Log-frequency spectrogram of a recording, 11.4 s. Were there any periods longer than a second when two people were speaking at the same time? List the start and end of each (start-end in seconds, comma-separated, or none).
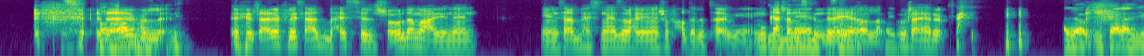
7.7-9.0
